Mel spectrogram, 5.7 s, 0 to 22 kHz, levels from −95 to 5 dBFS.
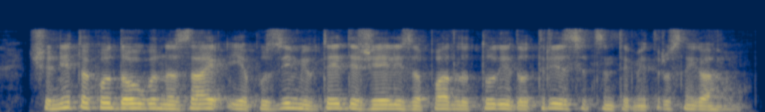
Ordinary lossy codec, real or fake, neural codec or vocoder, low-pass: none; fake; codec, 16 kHz, 4.8 kbps, FACodec; 7.2 kHz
